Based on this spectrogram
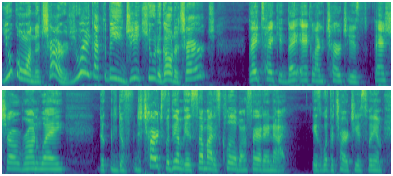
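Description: On a very clean recording with a silent background, a woman with a fairly high voice speaks at a moderate pace with very wide pitch swings. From US South, West Memphis, Arkansas. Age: 40s. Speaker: podcast co-host, 911 dispatcher. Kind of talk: casual chat.

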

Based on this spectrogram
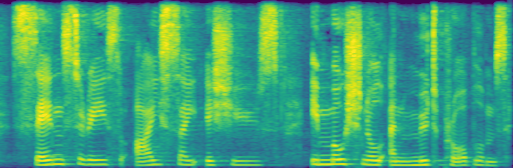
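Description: A woman's very slow, medium-pitched voice in a strong Scottish accent, dark and mellow in tone, with fairly even intonation on a very clean recording with a silent background. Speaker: stroke charity director. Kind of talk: conference presentation. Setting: parliament auditorium.

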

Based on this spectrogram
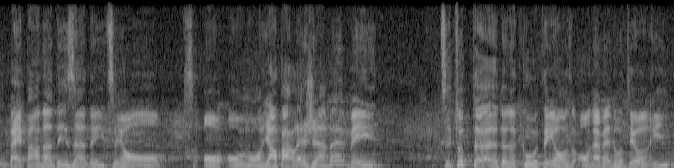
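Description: This man talks very slowly in a high pitch with lively intonation. Audible room echo and noticeable background noise surround his voice. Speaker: podcast co-host. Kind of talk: casual chat. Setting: bar stage with live audience.

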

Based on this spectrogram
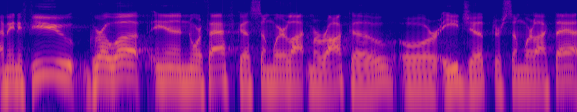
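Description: In an Alabama accent, a man speaks at a moderate pace. His pitch is fairly high, with ordinary variation. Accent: Southern US (Alabama). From US South, Alabama. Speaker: pastor. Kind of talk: Bible study teaching. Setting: church. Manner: conversational.

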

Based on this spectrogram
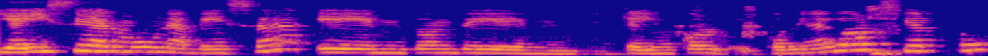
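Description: Pitch swings very widely as a woman speaks. Her pace is very slow. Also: medium pitch for a woman. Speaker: cybersecurity professor and researcher. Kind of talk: expert interview. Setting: online live show.

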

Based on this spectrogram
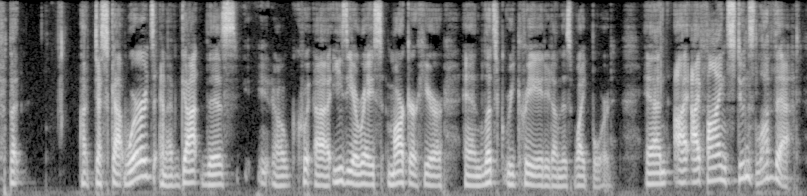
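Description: A man with a plain, everyday voice and a medium pitch talks at a fairly slow pace with lively intonation on a very clean recording with a silent background. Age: 60s. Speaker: professor. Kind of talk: interview.

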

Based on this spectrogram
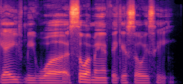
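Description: A man with a Louisiana accent speaks at a fairly slow pace and a fairly low pitch. His intonation is monotone and flat, and the recording is very clean with a silent background. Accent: Louisiana Southern US. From Louisiana (Natchitoches). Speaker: podcast host, educator. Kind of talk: interview.

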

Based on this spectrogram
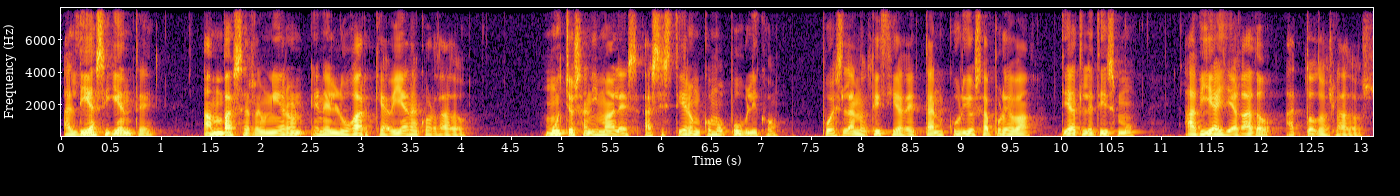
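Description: In a normal speaking voice, a man talks at a fairly slow pace with fairly low pitch and ordinary pitch variation on a very clean recording with a silent background. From Valencia, Spain. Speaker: Spanish teacher, podcaster. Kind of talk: storytelling, reading a fable aloud; language-learning podcast for intermediate learners. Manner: slow, clear enunciation.

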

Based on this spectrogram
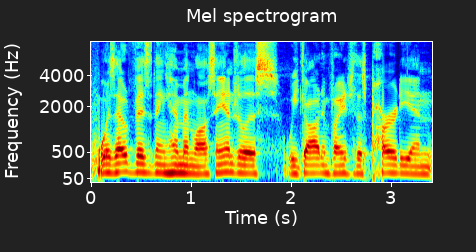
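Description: With an Ontario accent, a man talks at a medium pitch in a monotone, flat way over noticeable background noise. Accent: Canadian (Ontario). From Ontario, Canada (Oakville, near Toronto). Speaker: sports league founder. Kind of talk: casual chat.

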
